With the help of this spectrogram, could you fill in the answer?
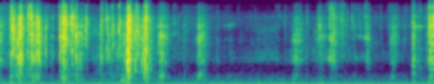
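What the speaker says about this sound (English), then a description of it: "they got a great crunch to them" Kettle-style potato chips being crunched and chewed close to the mic, a rapid run of crisp crackling bites with brief pauses between chomps, no talking.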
